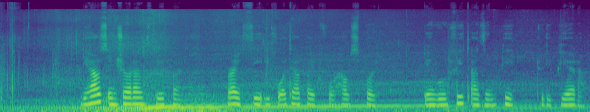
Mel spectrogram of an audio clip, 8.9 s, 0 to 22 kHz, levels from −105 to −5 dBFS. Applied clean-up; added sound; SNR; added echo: none; Walk, footsteps; 2 dB; none.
